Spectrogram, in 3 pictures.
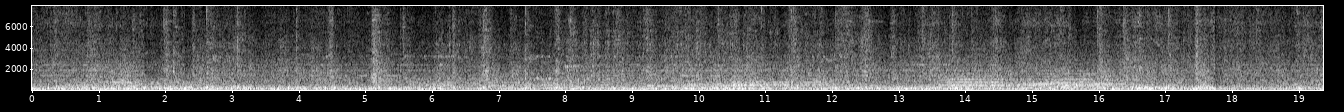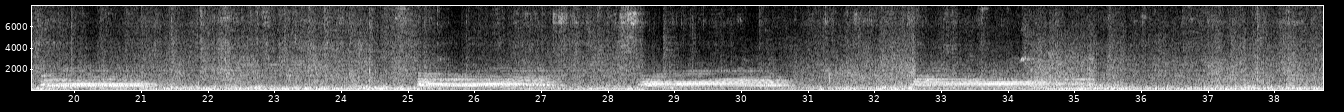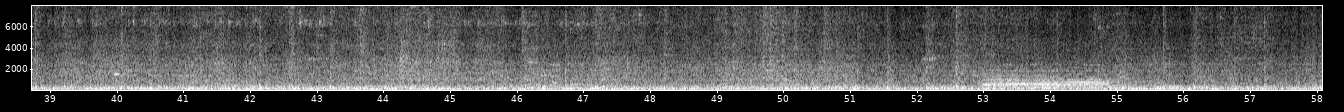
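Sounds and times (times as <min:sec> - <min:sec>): freight train rumbling past: 0:00.0 - 0:58.0
wheels clacking over rail joints: 0:00.0 - 0:58.0
locomotive horn blasts: 0:06.0 - 0:07.4, 0:10.1 - 0:12.1, 0:13.6 - 0:16.5, 0:19.5 - 0:21.4, 0:25.1 - 0:27.5, 0:28.4 - 0:31.0, 0:32.5 - 0:35.5, 0:52.9 - 0:55.3.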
